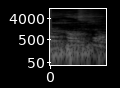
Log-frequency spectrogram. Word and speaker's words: haustra: करें, ऑस्ट्रिया HAUS, हाउस्ट्रा, हाउस्टेरिया नहीं होता है, हाउस्ट्रा, HAUSTRA, ठीक है। अब इसको लिख लीजिएगा, कट कर लीजिएगा स्टेप को उसका, तो आप इसको लिख लीजिएगा हाउस्ट्रा, ठीक है।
